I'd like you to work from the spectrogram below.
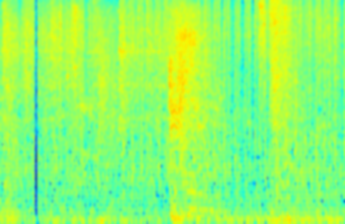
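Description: Gunfire from a precise weapon in the sci-fi shooter game Tribes Ascend, a sharp burst cracking out of steady background game noise, followed by a second fainter shot, with no talking.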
